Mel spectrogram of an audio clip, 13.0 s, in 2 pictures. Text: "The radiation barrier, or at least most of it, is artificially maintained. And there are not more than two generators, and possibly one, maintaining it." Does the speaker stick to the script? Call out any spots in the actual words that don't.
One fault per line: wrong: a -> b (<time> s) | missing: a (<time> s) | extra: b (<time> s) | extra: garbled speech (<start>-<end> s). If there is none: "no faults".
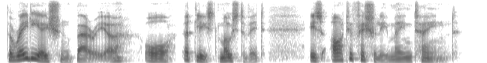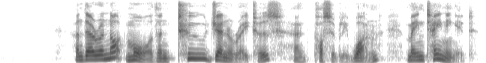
no faults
